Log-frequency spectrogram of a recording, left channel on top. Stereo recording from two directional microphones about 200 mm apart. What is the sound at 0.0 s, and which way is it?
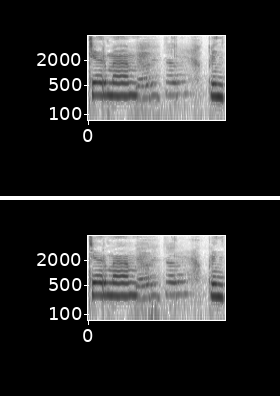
Speech, 25° left (ahead or behind).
